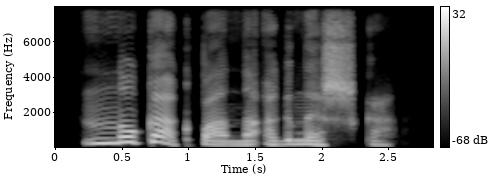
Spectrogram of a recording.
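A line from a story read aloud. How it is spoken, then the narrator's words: Drawled. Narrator (Russian): Я протянула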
